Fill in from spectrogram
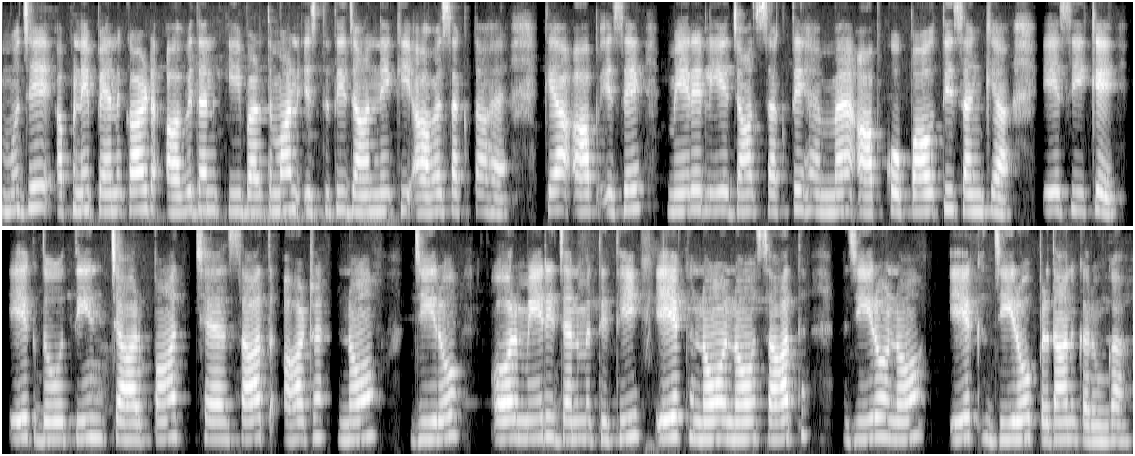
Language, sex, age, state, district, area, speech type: Hindi, female, 18-30, Madhya Pradesh, Narsinghpur, rural, read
